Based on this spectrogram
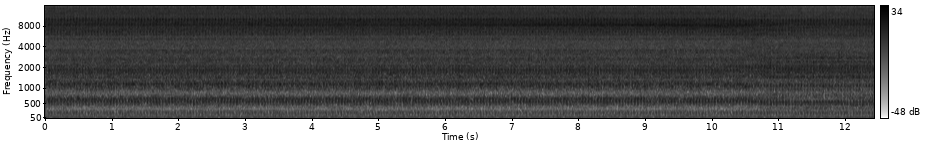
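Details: Magna Force air compressor after repairs, building pressure toward 160 psi cut-off: loud even pumping drone at steady rate with no knocks or surging; runs normally, though a pipe, probably bent, leaks air.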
